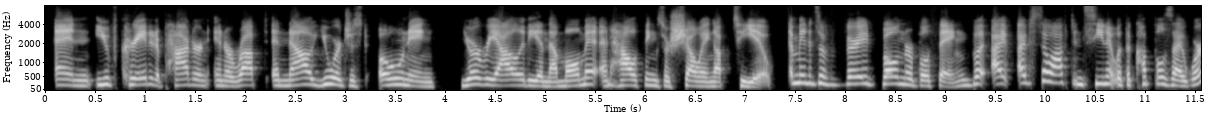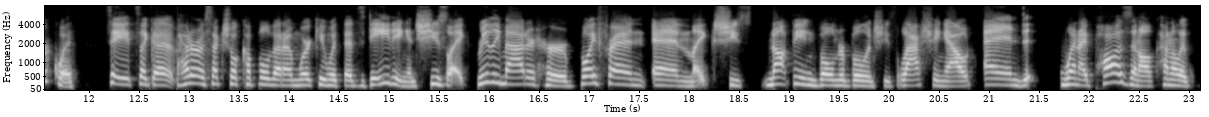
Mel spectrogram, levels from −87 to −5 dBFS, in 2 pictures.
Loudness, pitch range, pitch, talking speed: -19 LUFS, 190-235 Hz, 210 Hz, 220 wpm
